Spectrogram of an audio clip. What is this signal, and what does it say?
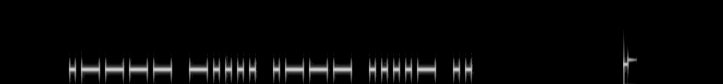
Morse code, heard as a keyed tone, about 20 wpm, 700 Hz. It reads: 16J4I
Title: Five Challenging Letter-Number Combinations 20wpm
